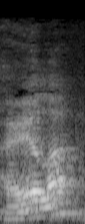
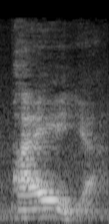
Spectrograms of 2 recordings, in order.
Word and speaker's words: paella: Number one is not pronounced paella, it's pronounced paella.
